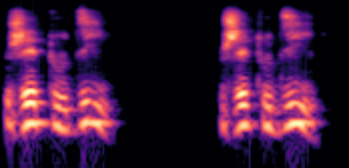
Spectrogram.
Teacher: voy a perder la E, que es muy débil. Es tan débil que desaparece frente a cualquier otra vocal.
